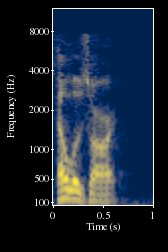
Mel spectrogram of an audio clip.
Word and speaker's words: Eleazar: It's Eleazar. The English puts an extra E in the name, Eleazar, but there's no second E in the Hebrew. It's Eleazar. And it's like the second E in, or the first E in Phinehas.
